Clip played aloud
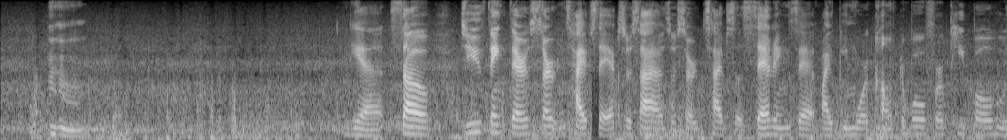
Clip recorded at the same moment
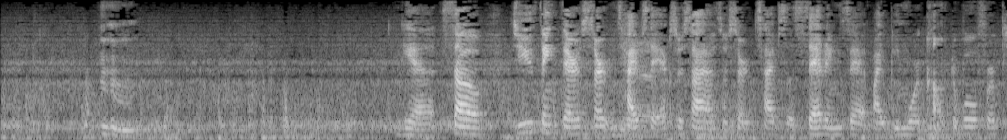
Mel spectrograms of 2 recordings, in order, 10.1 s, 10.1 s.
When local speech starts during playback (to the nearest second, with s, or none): 6 s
